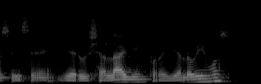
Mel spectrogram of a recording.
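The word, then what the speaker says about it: ירושלים: Que se escribe o se dice Yerushalayim, por ahí ya lo vimos.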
